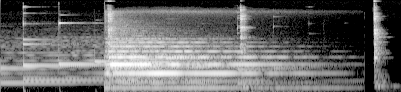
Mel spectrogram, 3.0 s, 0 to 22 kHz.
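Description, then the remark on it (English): A single deep church bell strikes once, tolling one o'clock, loud, its rich ringing tone hanging and slowly fading, with a few soft knocks and clicks around it. “Scrooge went to bed again and lay in this state until the chime had gone 3/4 more, when he remembered that Marley had warned him of a visitation when the bell tolled 1.”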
